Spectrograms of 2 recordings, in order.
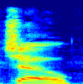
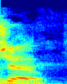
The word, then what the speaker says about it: Gio: Well, they pronounce it Joe. The G-I-O is one sound. – Giovanna. – Joe.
